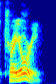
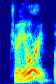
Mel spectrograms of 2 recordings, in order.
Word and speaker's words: Traore: It's Traore. – Traore, okay. – Yeah. – So it's not a silent E. Okay. – I need to let some of the people on the beat know that because they're butchering it. But it's Traore.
